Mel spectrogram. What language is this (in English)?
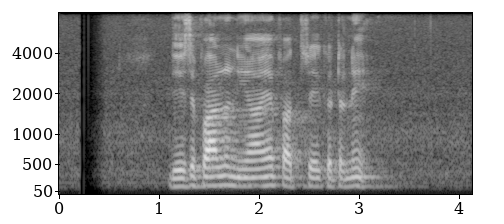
Sinhala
